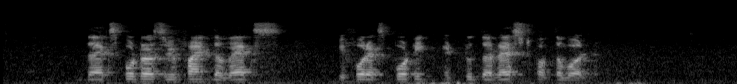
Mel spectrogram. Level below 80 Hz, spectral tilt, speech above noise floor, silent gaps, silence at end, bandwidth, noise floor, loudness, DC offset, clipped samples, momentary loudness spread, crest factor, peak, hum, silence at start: -54 dBFS; -2.5 dB/octave; 29 dB; none; 0.95 s; 8.8 kHz; -58 dBFS; -28 LUFS; under 0.1%; under 0.1%; 13 LU; 24 dB; -8 dBFS; none; 0.9 s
